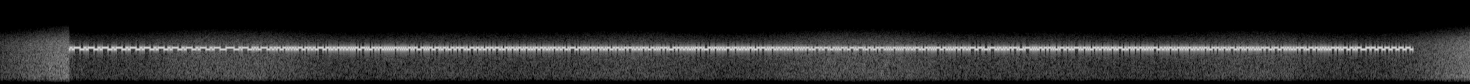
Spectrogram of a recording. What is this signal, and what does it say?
NAVTEX (SITOR-B), 100 baud, 170 Hz shift, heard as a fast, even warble, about 2050 Hz centre. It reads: ZOLIZ RYCXM VOWUU UTHMZ DUJFX SJQWI CIEOJ LQWRD ATHJD TBYMS SAUEN DQDAQ KSJWV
